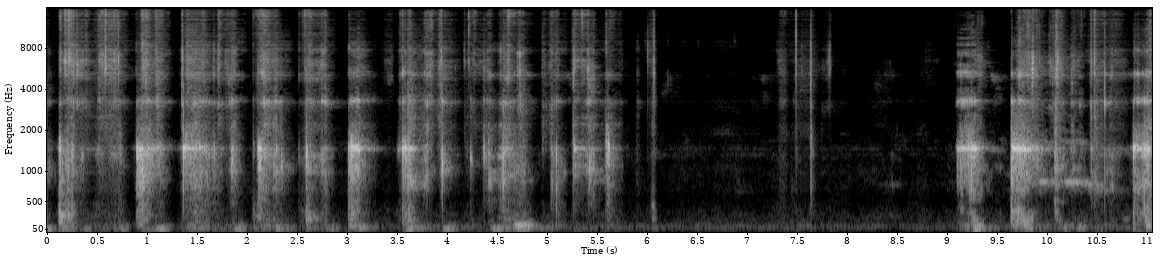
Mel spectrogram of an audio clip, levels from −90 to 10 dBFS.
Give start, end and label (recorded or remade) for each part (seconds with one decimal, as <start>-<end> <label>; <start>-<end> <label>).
0.0-9.0 remade; 9.0-10.4 recorded; 10.4-11.1 remade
